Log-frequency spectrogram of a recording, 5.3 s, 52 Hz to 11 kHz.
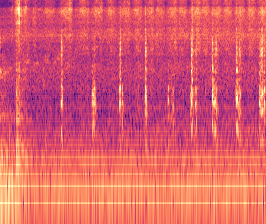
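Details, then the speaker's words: JCB 260T skid steer heater/HVAC blower fan, dirty from poor prior maintenance, removed on the bench: short high chirping squeaks about twice a second as the fan turns and drags, a dry worn motor bearing or bushing; unsure which it has. "can still hear that squeaking sound so I don't know if this thing has got bearings or bushings in it but we are going to find out"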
